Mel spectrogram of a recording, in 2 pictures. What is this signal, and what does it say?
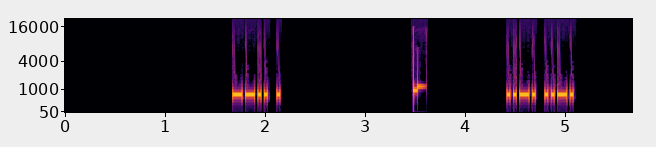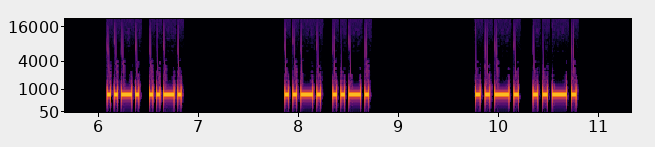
Morse code, heard as a keyed tone, about 32 wpm, 700 Hz. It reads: ZE FF FF FF FF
